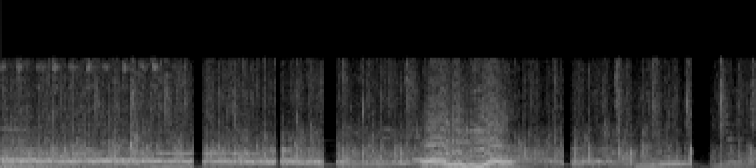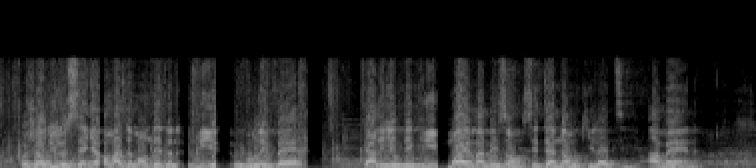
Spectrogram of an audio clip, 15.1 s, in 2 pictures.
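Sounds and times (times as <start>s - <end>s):
church congregation clapping and cheering for the fathers: 0.0s - 11.8s
speech: 4.2s - 5.2s, 7.8s - 14.7s.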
